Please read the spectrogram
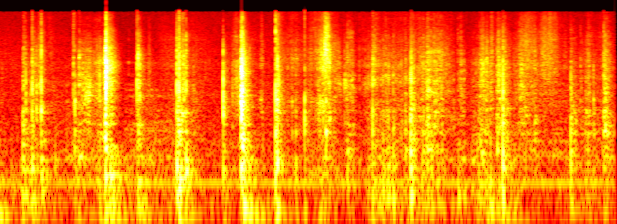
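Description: Stiff oracle cards being handled and laid down on a wooden table: an irregular run of about a dozen sharp flicks, snaps and taps, with papery sliding between them.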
